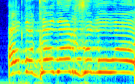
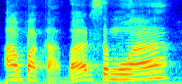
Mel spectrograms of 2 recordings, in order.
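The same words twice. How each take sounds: First: High, loud Betawi-style shout; rough loud greeting. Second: Gentle Sundanese greeting. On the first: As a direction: blast the greeting at the crowd. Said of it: "pendetanya kasar". (sapaan keras ala Betawi) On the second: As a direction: ease it out like a polite Sundanese host. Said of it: "Saya berubah". (sapaan halus ala Sunda, pelan) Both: Shown as a demonstration.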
